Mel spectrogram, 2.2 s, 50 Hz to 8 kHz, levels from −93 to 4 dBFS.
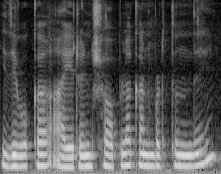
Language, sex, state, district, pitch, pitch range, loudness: Telugu, female, Andhra Pradesh, Visakhapatnam, 190 Hz, 185-200 Hz, -14 LUFS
